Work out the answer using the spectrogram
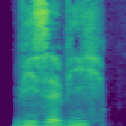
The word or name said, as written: vis-a-vis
